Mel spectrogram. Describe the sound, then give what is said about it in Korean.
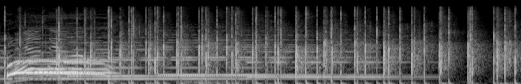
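An audience claps enthusiastically to welcome an arriving guest, a dense burst of sharp hand claps that thins out toward the end, with a sustained musical tone or voices ringing underneath at first. “아, 왜 이렇게 박수를 그렇게 쳐?”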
